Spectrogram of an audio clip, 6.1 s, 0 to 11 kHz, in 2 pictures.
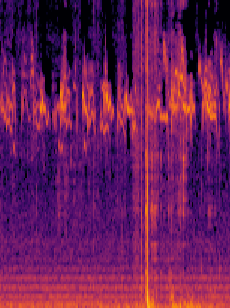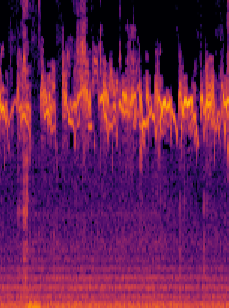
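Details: Japanese tit chicks in a nest inside a home mailbox, recorded 13 May 2020, give thin, very high chirps repeated rapidly and continuously, with a sharp knock and low rumbling thuds partway through.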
